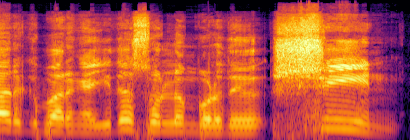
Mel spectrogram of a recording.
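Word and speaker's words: شين: பாருங்க இதை சொல்லும் பொழுது ஷீன் ஷீன் நல்லா காத்து வரணும் ஷ் இந்த உச்சரிப்பு வரணும் சரிங்களா ஷீன் சாது சாது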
